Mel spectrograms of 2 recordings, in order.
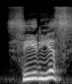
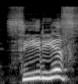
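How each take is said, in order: Both takes have the same delivery.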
